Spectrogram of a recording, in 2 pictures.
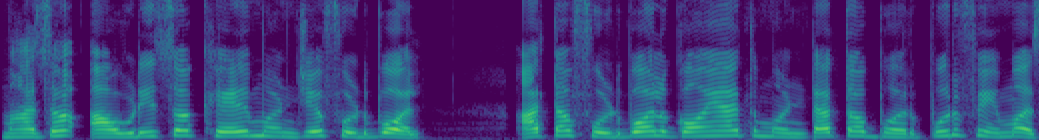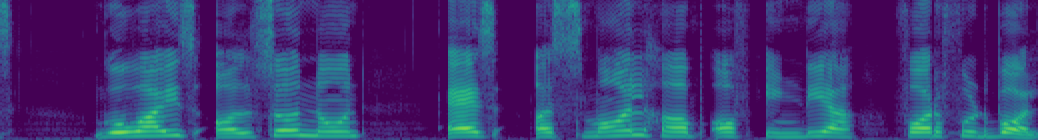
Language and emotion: Goan Konkani, neutral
